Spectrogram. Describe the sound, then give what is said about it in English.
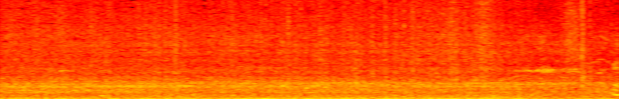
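A steady, loud roar of a truck driving with a window open, deep engine and road rumble mixed with rushing wind that stays constant throughout, with no one talking. “We gotta let the weed smoke out of the truck quick.”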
